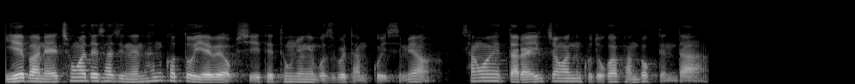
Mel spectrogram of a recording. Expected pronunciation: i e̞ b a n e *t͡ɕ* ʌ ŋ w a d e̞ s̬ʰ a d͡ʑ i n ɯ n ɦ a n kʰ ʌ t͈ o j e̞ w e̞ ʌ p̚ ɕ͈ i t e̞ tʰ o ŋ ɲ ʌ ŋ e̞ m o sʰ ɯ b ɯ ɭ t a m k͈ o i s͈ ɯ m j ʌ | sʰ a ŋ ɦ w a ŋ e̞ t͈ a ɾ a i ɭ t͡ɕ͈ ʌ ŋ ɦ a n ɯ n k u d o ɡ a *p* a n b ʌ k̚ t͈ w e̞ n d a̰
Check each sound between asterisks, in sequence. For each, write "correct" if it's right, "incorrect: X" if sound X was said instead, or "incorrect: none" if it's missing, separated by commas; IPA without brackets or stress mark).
incorrect: t͡ɕʰ, correct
